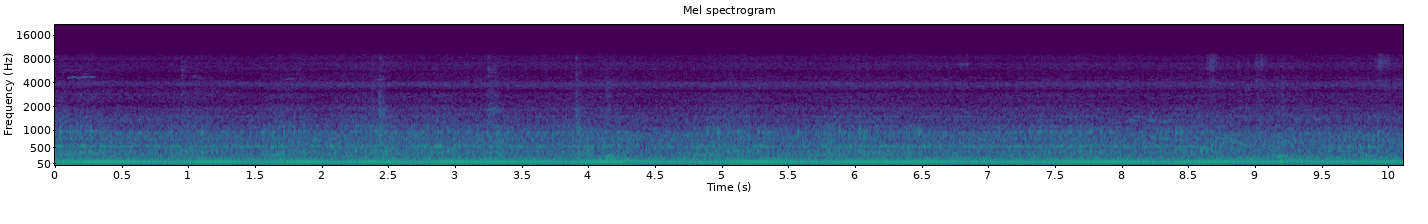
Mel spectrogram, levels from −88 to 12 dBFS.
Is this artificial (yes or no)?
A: no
